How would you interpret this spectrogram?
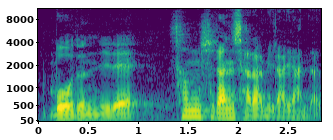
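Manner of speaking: slow, soft scripture reading; unhurried quiet reading of 성실한. Shown as a demonstration. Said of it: "마지막에 뭐라 그러네".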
